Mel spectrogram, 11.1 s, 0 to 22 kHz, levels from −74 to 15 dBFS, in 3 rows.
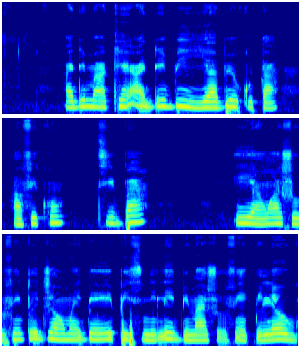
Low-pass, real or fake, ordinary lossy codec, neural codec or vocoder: none; real; none; none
